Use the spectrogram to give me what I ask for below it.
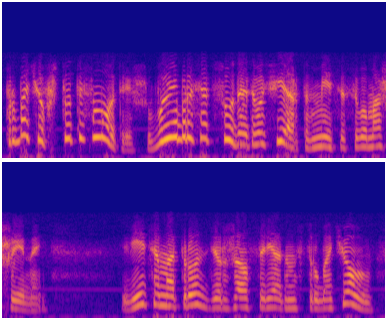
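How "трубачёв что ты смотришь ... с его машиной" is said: high-pitched, loud indignant urging; heated demand, raised voice; angry outburst. A narrator's reading. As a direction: urge a friend on furiously. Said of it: "вдруг гневно вырвался из толпы Мазин".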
